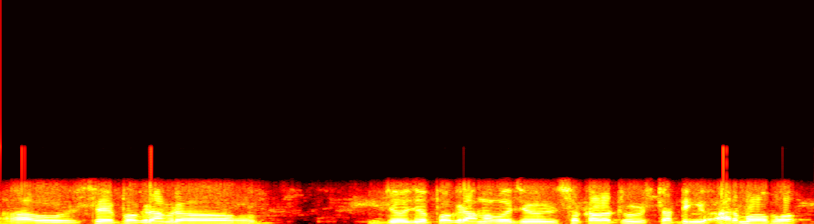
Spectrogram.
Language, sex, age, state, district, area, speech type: Odia, male, 45-60, Odisha, Sambalpur, rural, conversation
